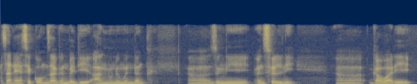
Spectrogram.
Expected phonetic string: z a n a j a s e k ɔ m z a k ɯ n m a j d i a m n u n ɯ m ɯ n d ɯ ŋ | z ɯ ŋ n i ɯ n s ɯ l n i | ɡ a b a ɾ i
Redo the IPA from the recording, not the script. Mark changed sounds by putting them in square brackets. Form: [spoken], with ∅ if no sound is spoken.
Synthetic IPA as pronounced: z a n a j a s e k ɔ m z a [ɡ] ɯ n [b] a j d i a [ŋ] n u n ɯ m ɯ n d ɯ ŋ | z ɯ ŋ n i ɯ n s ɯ l n i | ɡ a [w] a ɾ i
